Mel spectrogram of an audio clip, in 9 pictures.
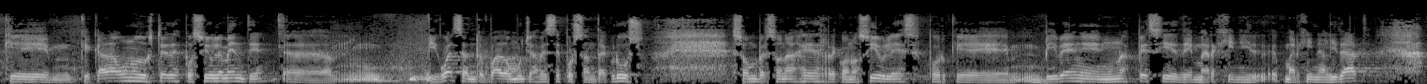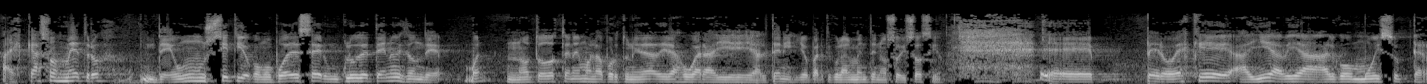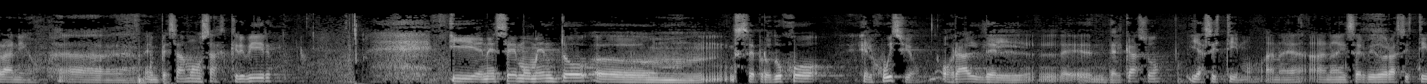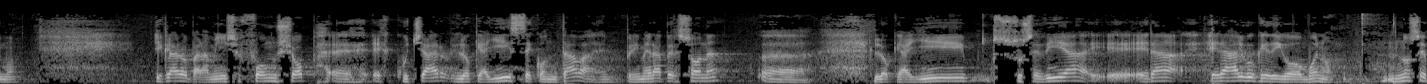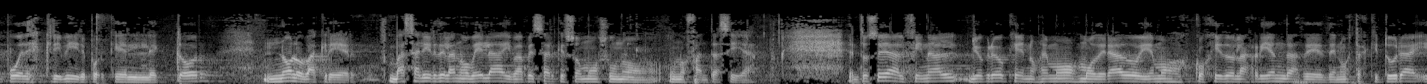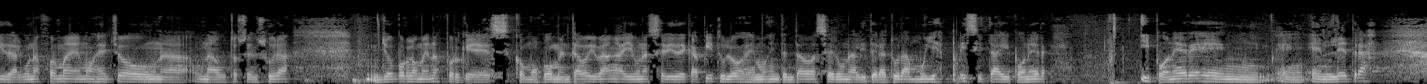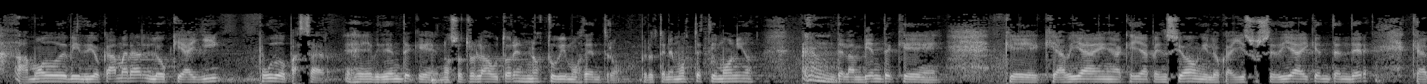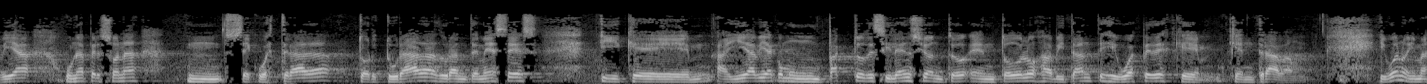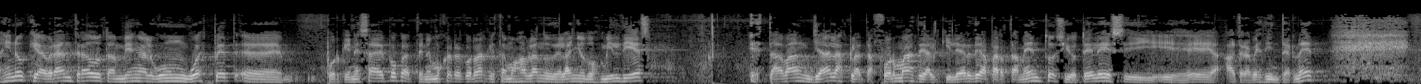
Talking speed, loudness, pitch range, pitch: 145 wpm, -21 LUFS, 115-145 Hz, 130 Hz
